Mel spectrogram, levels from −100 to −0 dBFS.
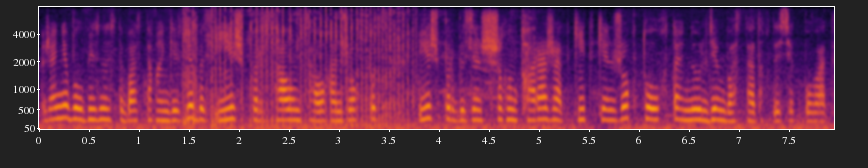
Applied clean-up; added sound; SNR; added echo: none; Fart + Cutlery, silverware; 9 dB; none.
